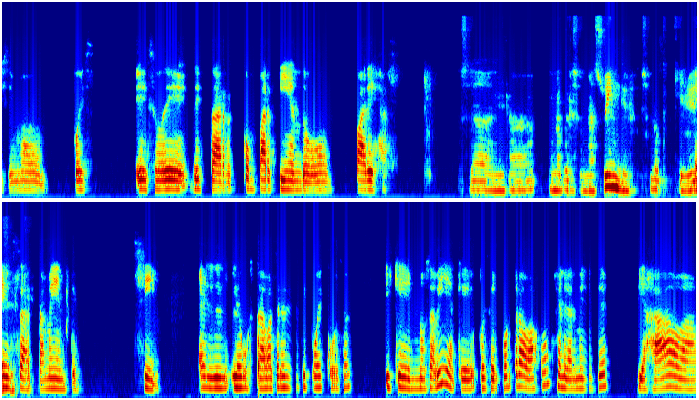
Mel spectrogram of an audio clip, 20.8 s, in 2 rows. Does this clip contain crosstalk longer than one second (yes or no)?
no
